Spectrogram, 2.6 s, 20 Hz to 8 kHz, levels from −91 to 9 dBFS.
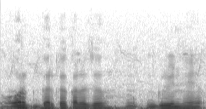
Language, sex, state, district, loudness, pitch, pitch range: Hindi, male, Arunachal Pradesh, Papum Pare, -19 LUFS, 105 Hz, 100-115 Hz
